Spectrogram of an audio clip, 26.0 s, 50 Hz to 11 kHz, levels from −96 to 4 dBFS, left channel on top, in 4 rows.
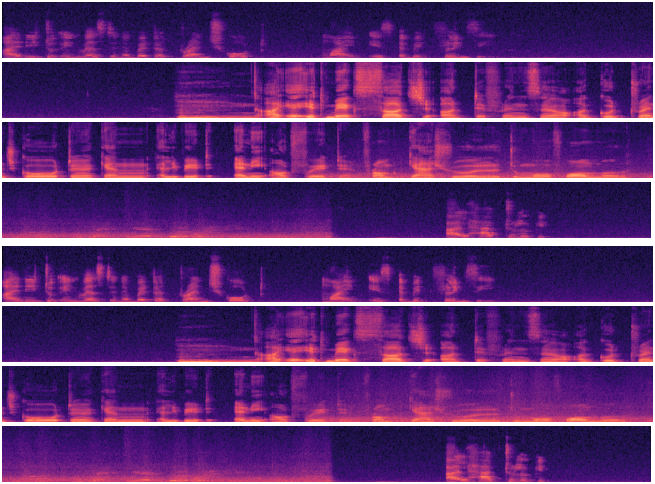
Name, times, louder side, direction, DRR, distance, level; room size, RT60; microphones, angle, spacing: voice 1, 0.0-2.5 3.2-4.9 24.0-25.0, right 3 dB, 80° right, 1.3 m, -38 dB
voice 2, 8.3-15.0 15.3-19.3, left 2 dB, 30° left, 0.7 m, -25 dB
sound 1, 16.1-22.8, right 2 dB, 25° right, 0.4 m, -37 dB
5.3 x 5.0 x 3.6 m
head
